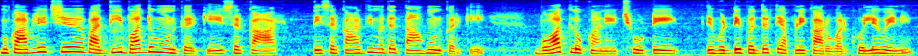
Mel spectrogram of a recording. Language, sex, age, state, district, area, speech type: Punjabi, female, 45-60, Punjab, Ludhiana, urban, spontaneous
